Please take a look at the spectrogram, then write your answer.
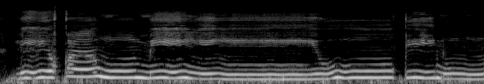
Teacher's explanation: Tanwin baris 2 bawah bertemu dengan ya, kita masukkan ke dalam ya disertai dengung, sepenuhnya dengung, 2 harakat ya. Tidak ada sembunyi-sembunyi, masuk terus dan dengung.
